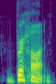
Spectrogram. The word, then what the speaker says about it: Brehon: Brehon. Okay. Brehon. Is that what you're going to go with? Yeah, it rhymes with Breton.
